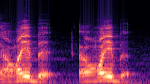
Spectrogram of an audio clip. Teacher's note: عین کو گلے سے ادا کرنا ہے اور با کے ساتھ ملاتے ہوئے کلکلا کرنا ہے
